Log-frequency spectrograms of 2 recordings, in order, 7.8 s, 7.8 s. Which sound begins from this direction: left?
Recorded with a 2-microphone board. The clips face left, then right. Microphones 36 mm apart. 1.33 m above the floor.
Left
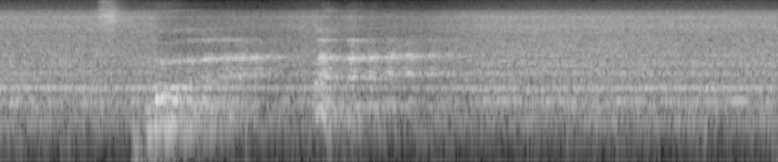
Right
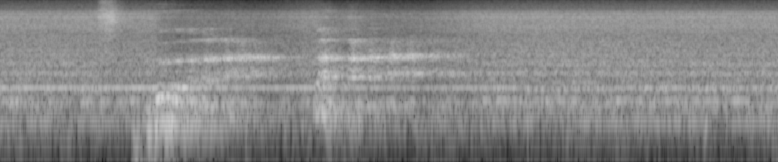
Laughter, at 1.3 s.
